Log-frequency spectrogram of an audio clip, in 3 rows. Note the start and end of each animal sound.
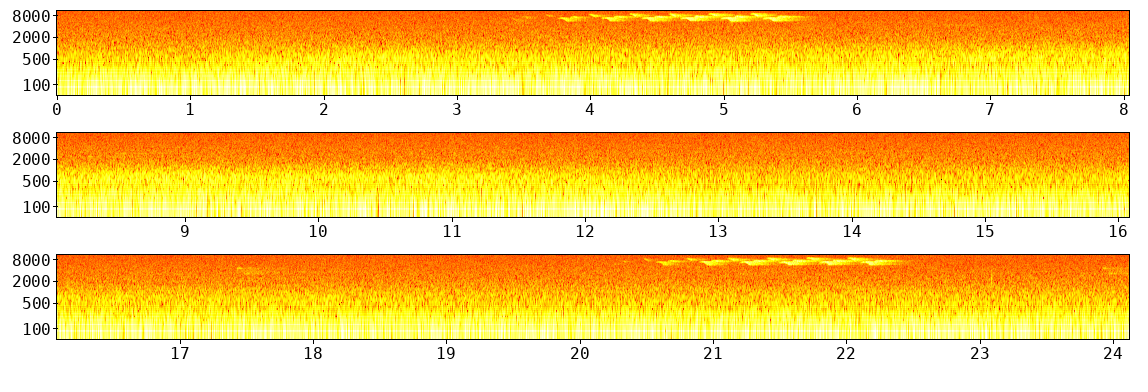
3.4s-5.6s: Black-and-white Warbler (Mniotilta varia)
17.3s-17.7s: Yellow-bellied Flycatcher (Empidonax flaviventris)
20.3s-22.5s: Black-and-white Warbler (Mniotilta varia)
23.8s-24.1s: Yellow-bellied Flycatcher (Empidonax flaviventris)

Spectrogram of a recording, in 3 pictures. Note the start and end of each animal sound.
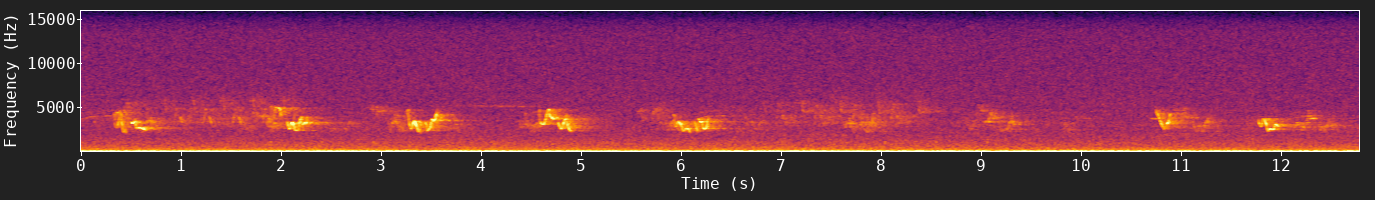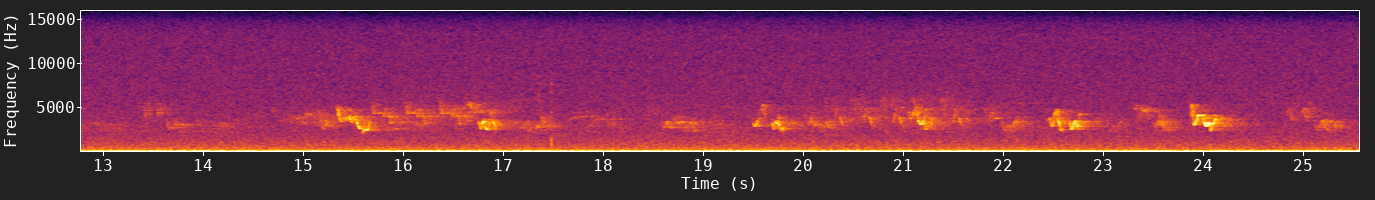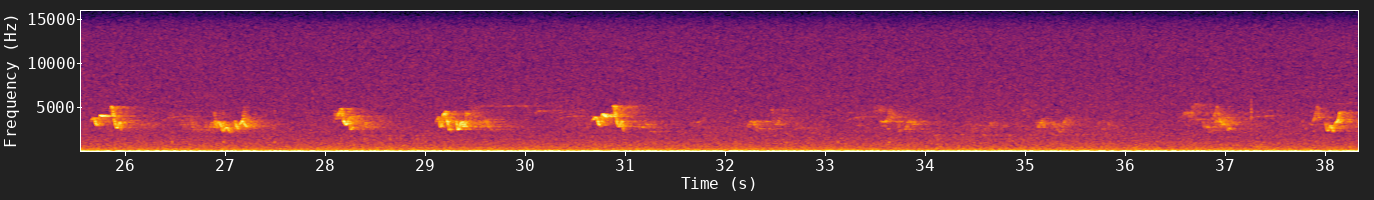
0.0s-38.3s: Red-eyed Vireo (Vireo olivaceus)
0.2s-2.2s: Ovenbird (Seiurus aurocapilla)
6.6s-8.5s: Ovenbird (Seiurus aurocapilla)
15.4s-17.0s: Ovenbird (Seiurus aurocapilla)
19.6s-21.5s: Ovenbird (Seiurus aurocapilla)

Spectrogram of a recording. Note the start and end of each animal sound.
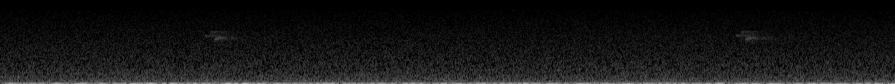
1.9s-2.3s: Yellow-bellied Flycatcher (Empidonax flaviventris)
7.3s-7.7s: Yellow-bellied Flycatcher (Empidonax flaviventris)

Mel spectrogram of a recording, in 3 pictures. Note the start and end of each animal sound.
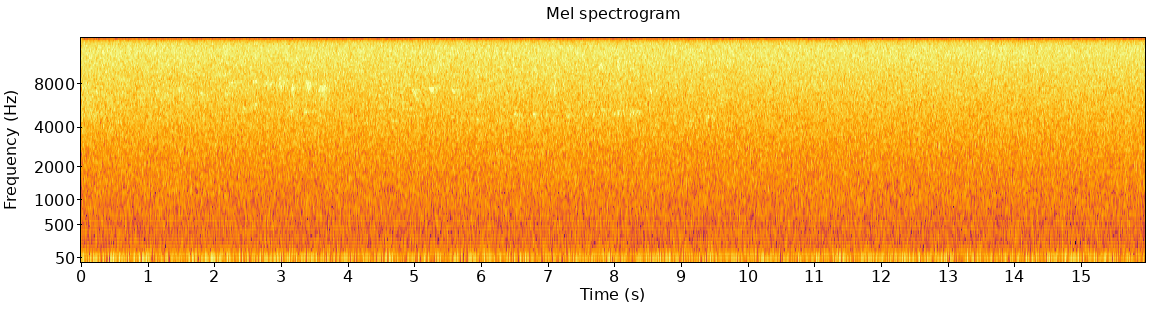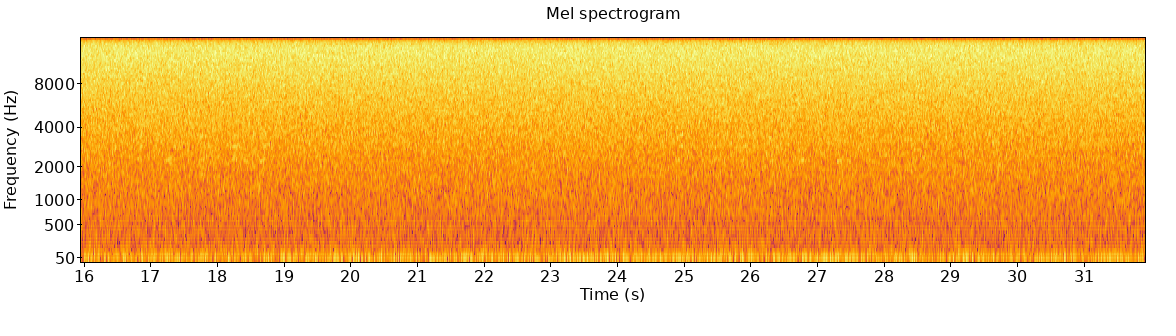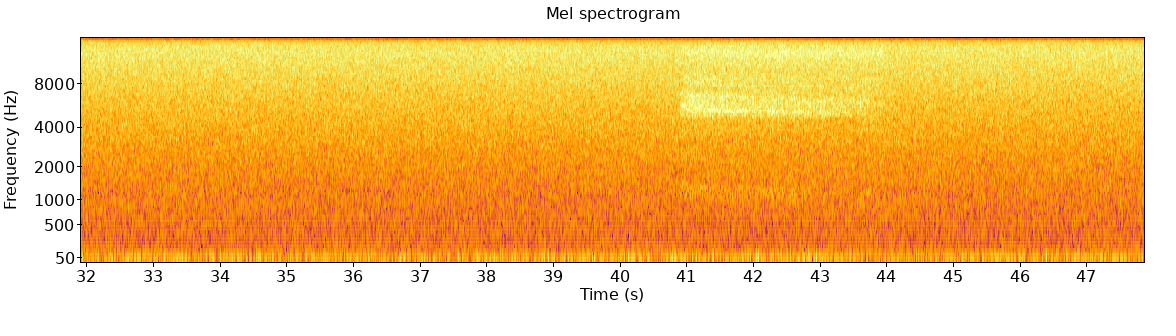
0.0s-10.1s: Red Squirrel (Tamiasciurus hudsonicus)
40.7s-44.3s: Red Squirrel (Tamiasciurus hudsonicus)

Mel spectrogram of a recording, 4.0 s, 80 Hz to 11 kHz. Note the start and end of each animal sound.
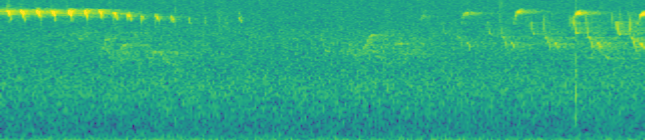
0.0s-1.3s: unidentified call
0.0s-4.0s: Red-eyed Vireo (Vireo olivaceus)
2.6s-4.0s: Ovenbird (Seiurus aurocapilla)
2.8s-4.0s: unidentified call

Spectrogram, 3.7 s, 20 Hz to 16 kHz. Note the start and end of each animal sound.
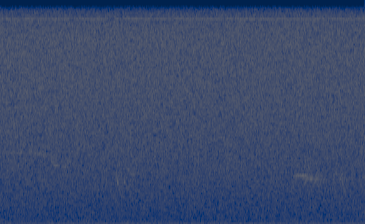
0.0s-0.8s: Black-throated Green Warbler (Setophaga virens)
0.0s-3.7s: Red-eyed Vireo (Vireo olivaceus)

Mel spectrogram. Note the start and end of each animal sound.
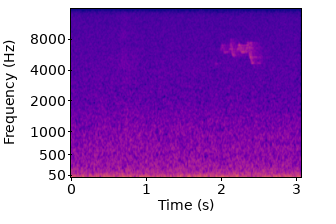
1.8s-2.9s: American Redstart (Setophaga ruticilla)

